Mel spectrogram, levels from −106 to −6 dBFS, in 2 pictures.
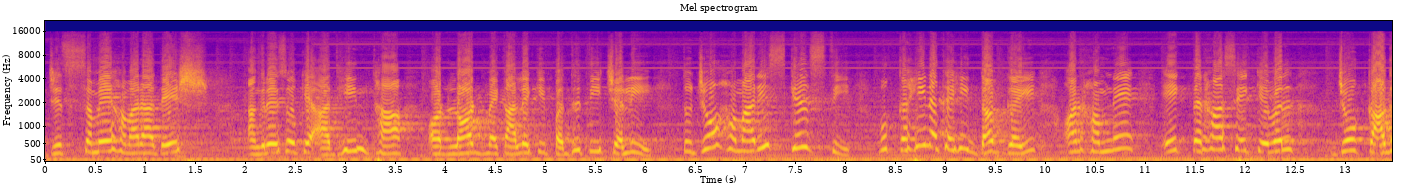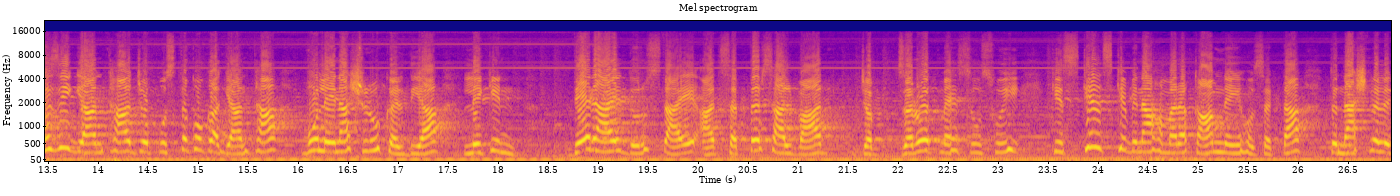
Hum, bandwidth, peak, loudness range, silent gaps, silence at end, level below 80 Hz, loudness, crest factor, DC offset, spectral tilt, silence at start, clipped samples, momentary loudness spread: none; 16 kHz; -8 dBFS; 2 LU; none; 0 s; -30 dBFS; -18 LUFS; 10 dB; under 0.1%; -4 dB/octave; 0 s; under 0.1%; 8 LU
